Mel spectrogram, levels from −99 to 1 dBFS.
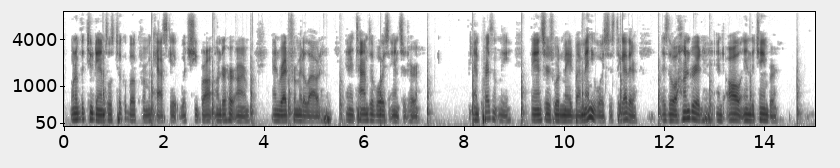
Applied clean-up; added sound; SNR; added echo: none; Hammer; 15 dB; none.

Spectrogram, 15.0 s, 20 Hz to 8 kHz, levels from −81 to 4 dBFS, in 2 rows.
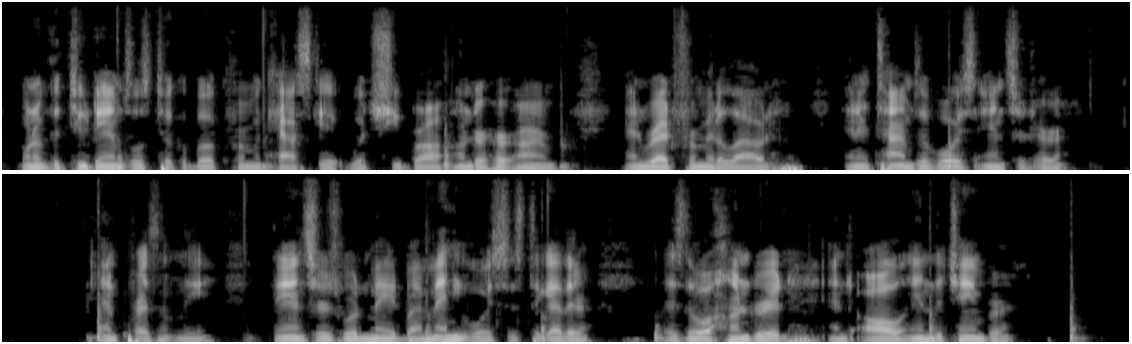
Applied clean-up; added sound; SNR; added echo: neural mask model Resemble Enhance denoiser.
